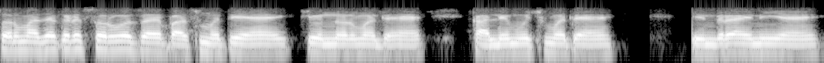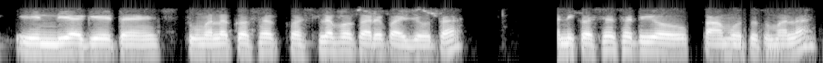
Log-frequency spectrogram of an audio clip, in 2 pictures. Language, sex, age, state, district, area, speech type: Marathi, male, 30-45, Maharashtra, Amravati, rural, conversation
